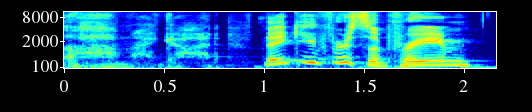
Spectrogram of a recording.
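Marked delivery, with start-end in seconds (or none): 0.0-0.8 whispering. Real, not acted. Exhausted relief after winning.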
